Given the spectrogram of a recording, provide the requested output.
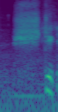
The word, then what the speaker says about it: shtick: My annoyance with Ryan Reynolds is, and I really like him, when he does his usual stick of like fast talking kind of smarty pants. – It's not pronounced stick, it's pronounced shtick.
